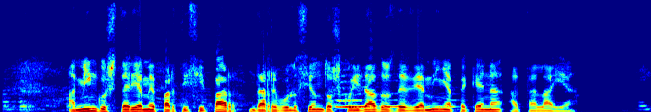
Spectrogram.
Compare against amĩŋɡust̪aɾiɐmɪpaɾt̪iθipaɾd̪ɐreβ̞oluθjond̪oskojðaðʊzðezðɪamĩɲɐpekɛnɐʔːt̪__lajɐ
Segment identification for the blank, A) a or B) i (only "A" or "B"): A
